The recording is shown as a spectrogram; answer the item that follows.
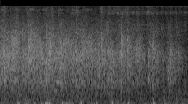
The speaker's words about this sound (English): Clap for the Holy Spirit.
